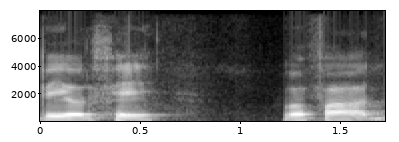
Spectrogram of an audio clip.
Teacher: आठवां है आपका दंतोष्ठ्य। इन ध्वनियों का उच्चारण के समय जीभ दांतों को लगती है तथा होठ भी कुछ मुड़ते हैं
